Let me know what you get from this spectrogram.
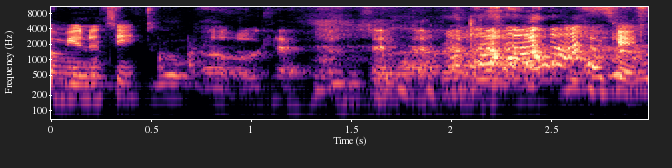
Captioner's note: laughter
